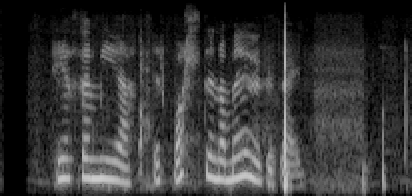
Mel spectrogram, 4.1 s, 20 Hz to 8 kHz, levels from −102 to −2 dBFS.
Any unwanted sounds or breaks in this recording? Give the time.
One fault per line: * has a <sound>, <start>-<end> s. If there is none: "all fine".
all fine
